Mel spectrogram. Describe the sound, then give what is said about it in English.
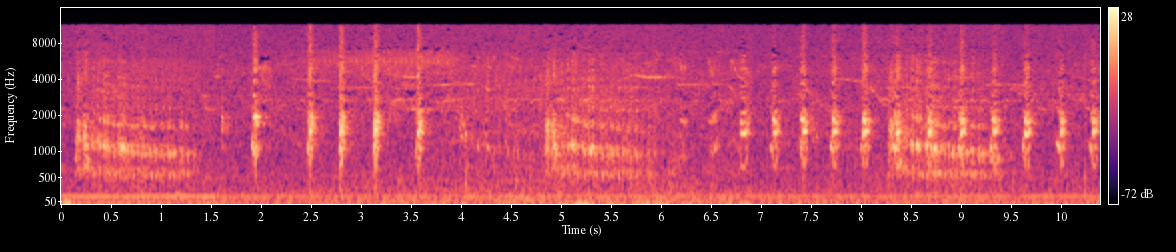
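A wild turkey gobbles repeatedly in the morning with rain coming in, each rattling call bursting out amid a series of sharp, evenly spaced clucks or yelps, heard outdoors over a steady low background hum. “He's gobbling good this morning, even with the rain coming in.”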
